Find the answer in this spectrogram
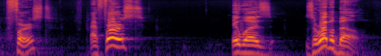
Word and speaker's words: Zerubbabel: Did I say his name right? Zerubbabel. I did. Zerubbabel. Damn, that's Zerubbabel? Zerubbabel? I like that word. Zerubbabel. I put the U in it. So Zerubbabel. Yeah, that sounds better. He first sent Zerubbabel, right, to fix the infrastructure.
